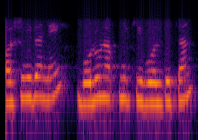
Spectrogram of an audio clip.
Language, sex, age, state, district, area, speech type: Bengali, female, 18-30, West Bengal, Purulia, rural, conversation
